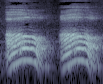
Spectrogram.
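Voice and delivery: high, loud startled oh; surprised oh. Retold or imitated. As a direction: act caught off guard, then sink. Chad caught out, retold reaction.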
